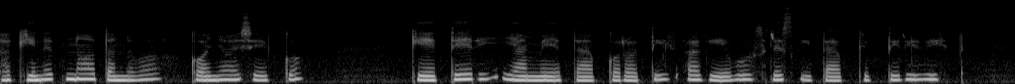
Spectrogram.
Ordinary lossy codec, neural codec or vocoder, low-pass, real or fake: none; vocoder, 44.1 kHz, 128 mel bands every 256 samples, BigVGAN v2; 19.8 kHz; fake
